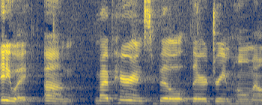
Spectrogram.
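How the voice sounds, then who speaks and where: In an American accent, a woman speaks at a medium pitch with fairly even intonation, and audible room echo surrounds her voice. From Illinois, small town south of Springfield. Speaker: singer-songwriter performer. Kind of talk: stage banter between songs. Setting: stage with audience.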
